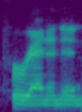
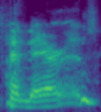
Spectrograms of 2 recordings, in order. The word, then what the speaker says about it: Panarin: game and the free agency here, like the Peraninen and Bobrovsky class. Wait, the who? What was the P name? Peraninen. Peraninen? Yep, that's his name. Absolutely 100%. Artemi Panarin?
